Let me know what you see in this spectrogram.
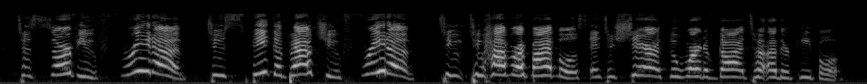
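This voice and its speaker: A woman with an extremely high pitch in a raised, projected voice, bright and sharp in tone, with lively intonation at a moderate pace. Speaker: church member. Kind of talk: spontaneous prayer. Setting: church.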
